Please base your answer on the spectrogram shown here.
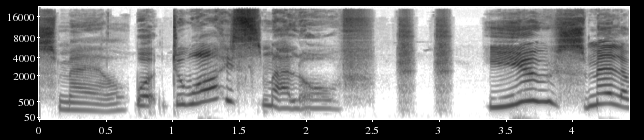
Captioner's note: sniffs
